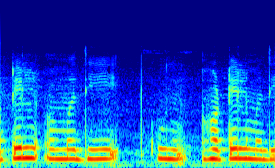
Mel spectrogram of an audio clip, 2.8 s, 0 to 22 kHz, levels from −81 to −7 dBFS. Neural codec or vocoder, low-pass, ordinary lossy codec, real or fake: none; 7.2 kHz; AAC, 32 kbps; real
